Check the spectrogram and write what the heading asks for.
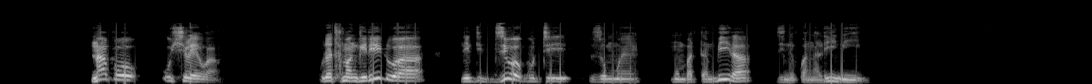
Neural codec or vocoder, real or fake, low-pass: vocoder, 44.1 kHz, 128 mel bands every 256 samples, BigVGAN v2; fake; 7.2 kHz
